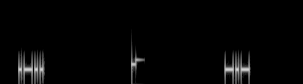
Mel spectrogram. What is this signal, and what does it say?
Morse code, heard as a keyed tone, about 44 wpm, 700 Hz. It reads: L K
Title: Single Letters 45wpm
